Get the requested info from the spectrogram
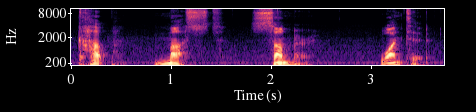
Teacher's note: it's in the middle and the central and it's not tense but relaxed to make this sound the uh sound lips should be relaxed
